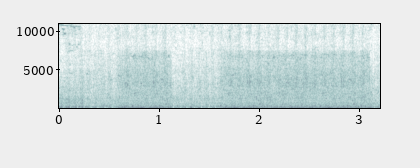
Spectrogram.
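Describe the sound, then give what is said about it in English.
Rapid Tommy gun fire in a shootout, heard as fast, sustained rattling bursts: a short one followed by a longer continuous volley. “Those are Tommy guns! Alan and Shirley look at one another. Frank enters from the kitchen. It's a shootout!”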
